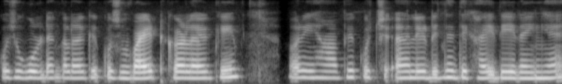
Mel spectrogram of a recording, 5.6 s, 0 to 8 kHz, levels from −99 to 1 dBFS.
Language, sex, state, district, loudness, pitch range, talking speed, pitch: Hindi, female, Uttarakhand, Tehri Garhwal, -18 LUFS, 220-235 Hz, 180 wpm, 225 Hz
